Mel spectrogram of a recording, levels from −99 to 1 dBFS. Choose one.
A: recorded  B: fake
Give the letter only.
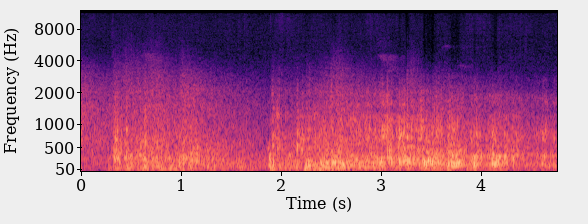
A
